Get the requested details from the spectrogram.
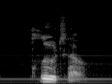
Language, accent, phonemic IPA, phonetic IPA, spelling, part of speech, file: English, US, /ˈplutoʊ/, [ˈpluɾoʊ], Pluto, proper noun, En-us-Pluto.ogg
- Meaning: 1. The Greco-Roman god of the underworld 2. The largest dwarf planet and formerly the ninth planet, represented by the symbol ♇ or ⯓, both now used mostly in astrology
